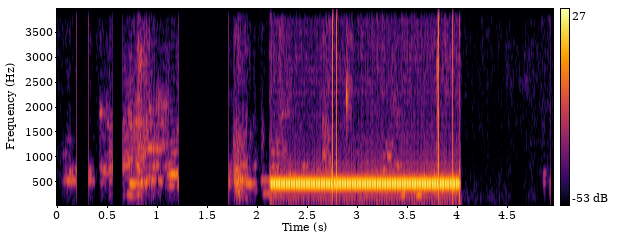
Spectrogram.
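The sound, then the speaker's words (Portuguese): A steady, loud telephone dial tone holds at one low-mid pitch for about two seconds, with a couple of faint clicks inside it, after a few brief, muffled vocal sounds. “telefone.”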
